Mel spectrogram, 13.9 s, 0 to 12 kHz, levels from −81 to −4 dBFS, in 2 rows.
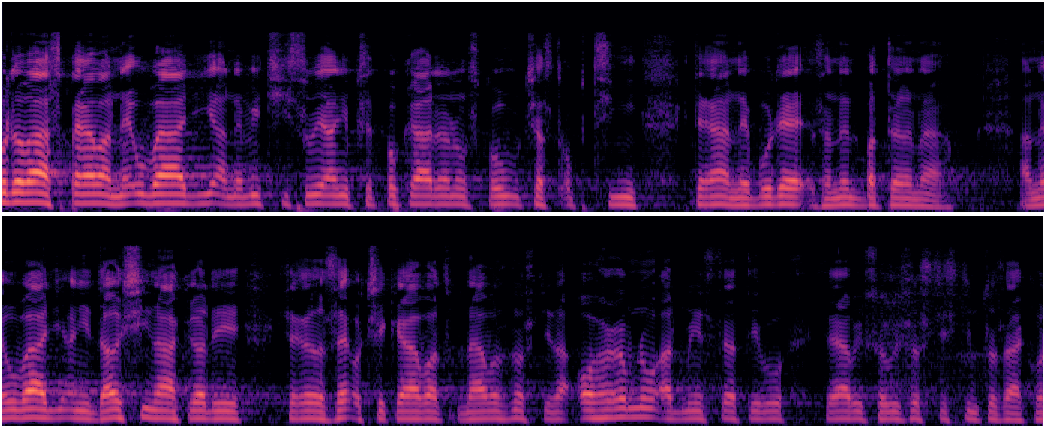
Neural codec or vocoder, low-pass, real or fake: none; 7.2 kHz; real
